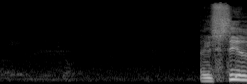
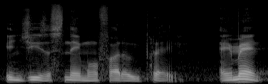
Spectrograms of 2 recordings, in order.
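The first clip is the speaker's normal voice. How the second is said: soft, low closing prayer; quiet prayer; 13 semitones lower, 11 dB quieter, faster than usual. Real, not acted. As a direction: murmur the end of a prayer.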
